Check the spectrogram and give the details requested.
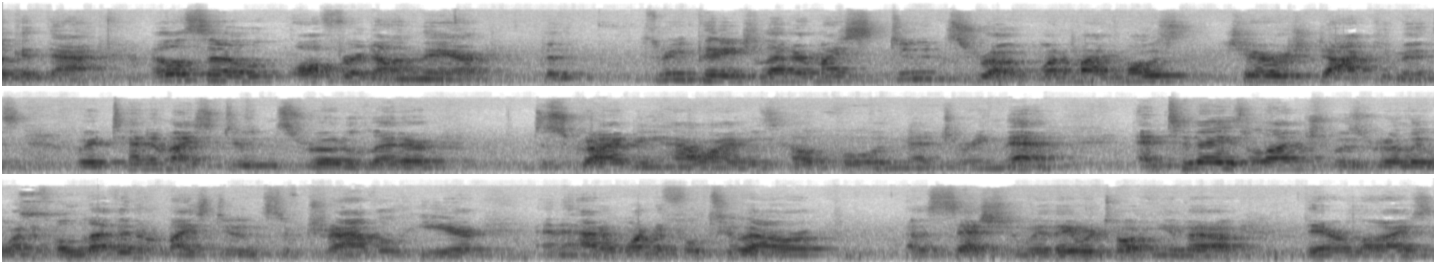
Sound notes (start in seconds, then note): none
